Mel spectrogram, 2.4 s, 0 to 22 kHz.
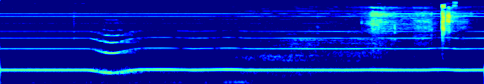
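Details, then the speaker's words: Minelab GPX5000 metal detector with loss of depth: a steady whistle dips and wobbles when connections near the 4053 and mylar capacitor are touched. An op amp that should be idle still passes signal, acting like mono mode with greatly reduced response. "it's still reacting on that opamp that should not be doing anything and the other one is about the same so it's it's acting like it's in mono mode but greatly reduced um um response"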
